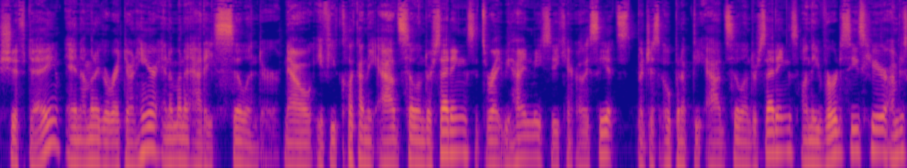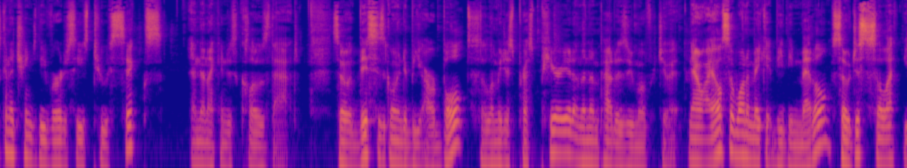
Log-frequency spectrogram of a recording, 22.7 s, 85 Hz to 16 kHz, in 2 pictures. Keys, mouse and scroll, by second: 12.9 click, 15.9-18.3 shift+middle drag, 17.9 KP_Decimal, 18.3 scroll up 1, 18.4 scroll down 2, 19.0-20.4 middle drag, 20.4-21.8 scroll up 6.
